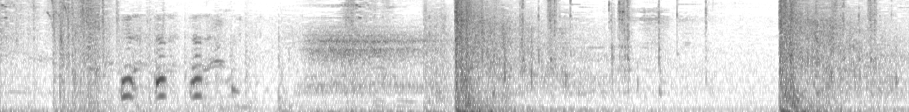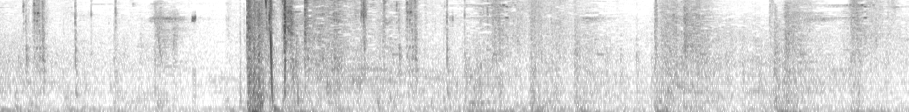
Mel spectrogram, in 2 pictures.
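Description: Gunfire in Call of Duty: Warzone, bursts of shots and sharp reports over mechanical clatter, spread across the clip with excited players talking over the action.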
